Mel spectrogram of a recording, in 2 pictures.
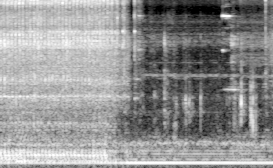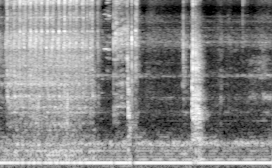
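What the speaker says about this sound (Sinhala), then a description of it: "නැවත මේ පැත්තට හරවලා නැවතත් මේ පැත්තට හරවලා මහනවා" A sewing machine stitches a lunch bag, a loud rapid mechanical whir at first, then shorter bursts of stitching separated by pauses with faint handling noise.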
